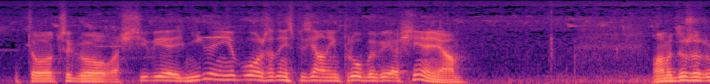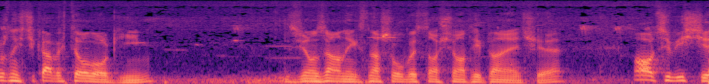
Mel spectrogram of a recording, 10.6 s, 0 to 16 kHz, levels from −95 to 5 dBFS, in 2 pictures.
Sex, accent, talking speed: male, native, 130 wpm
